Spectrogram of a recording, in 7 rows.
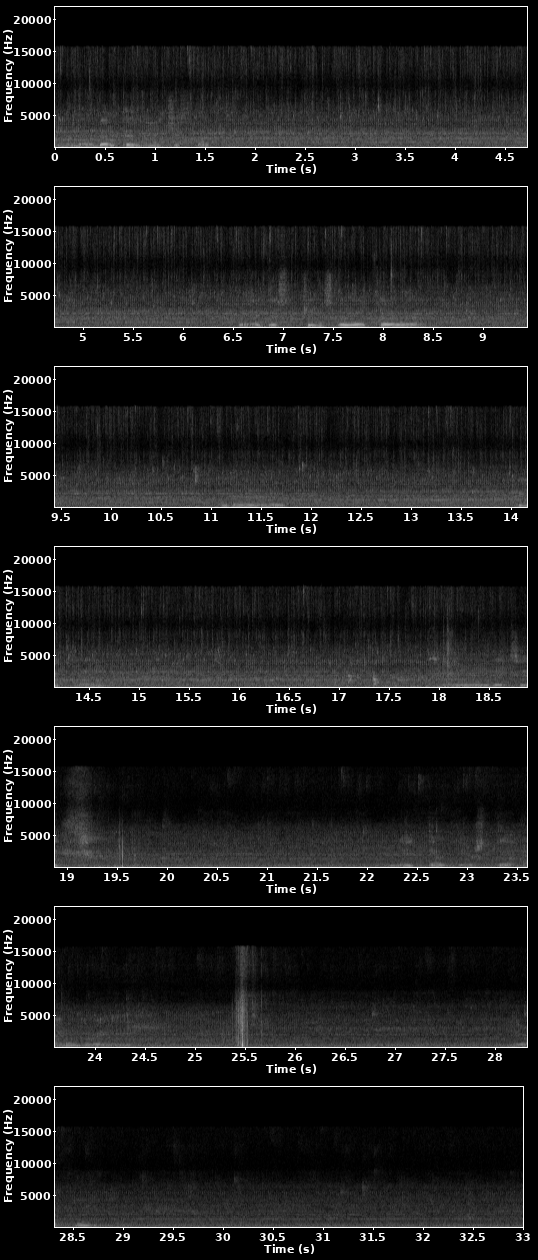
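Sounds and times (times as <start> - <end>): water hissing in fish tank: 0.0 - 19.6
constant low hum: 0.0 - 33.0.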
